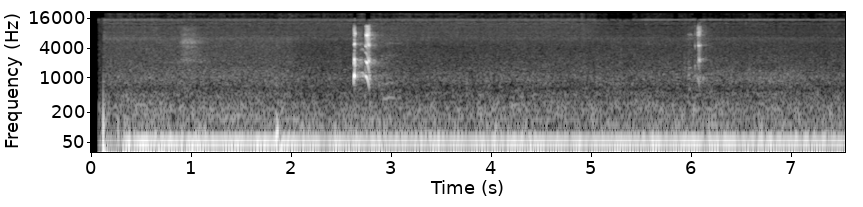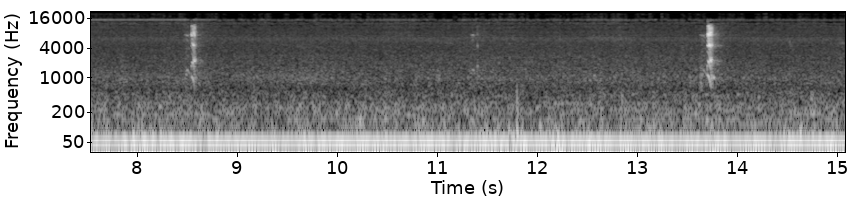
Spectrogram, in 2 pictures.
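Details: Hiccups: soft, sharp hiccups recurring about every two to three seconds, roughly five in total, over a steady low hum.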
